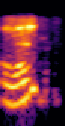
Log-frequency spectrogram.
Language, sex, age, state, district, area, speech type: Maithili, male, 18-30, Bihar, Samastipur, urban, conversation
